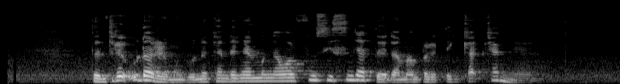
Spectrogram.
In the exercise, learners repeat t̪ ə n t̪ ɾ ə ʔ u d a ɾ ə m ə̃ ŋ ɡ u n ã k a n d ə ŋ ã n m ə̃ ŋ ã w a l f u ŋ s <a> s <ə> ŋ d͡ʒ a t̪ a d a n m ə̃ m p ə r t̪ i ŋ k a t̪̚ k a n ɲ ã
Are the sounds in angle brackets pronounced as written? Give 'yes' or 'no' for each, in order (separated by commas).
no, yes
